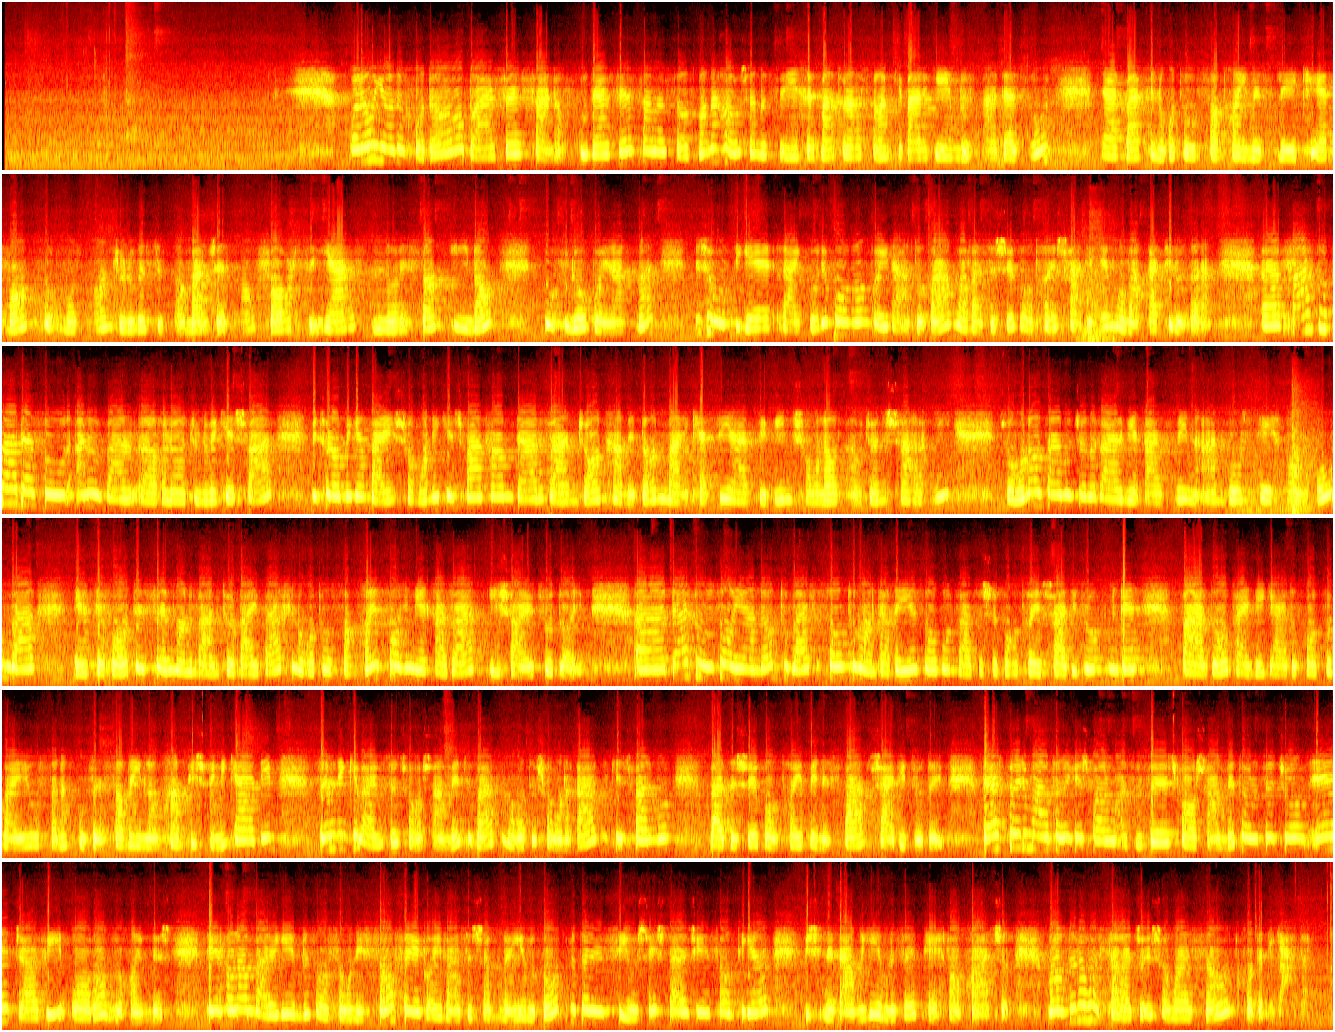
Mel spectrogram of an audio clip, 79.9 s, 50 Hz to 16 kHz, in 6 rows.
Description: گزارش رادیو اینترنتی از آخرین وضعیت آب و هوای ۱۲ خرداد:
